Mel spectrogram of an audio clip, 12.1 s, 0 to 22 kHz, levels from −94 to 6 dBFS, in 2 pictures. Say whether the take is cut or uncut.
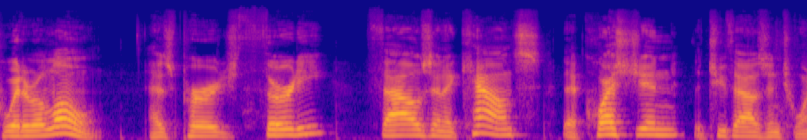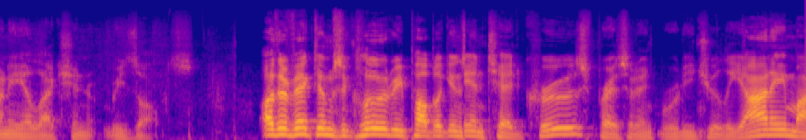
cut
